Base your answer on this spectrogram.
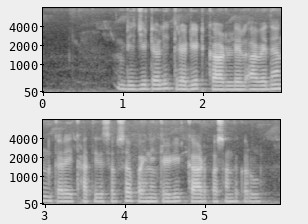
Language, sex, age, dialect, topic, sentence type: Maithili, male, 36-40, Eastern / Thethi, banking, statement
